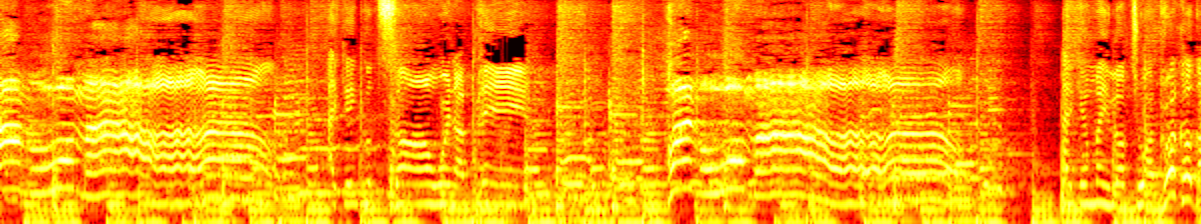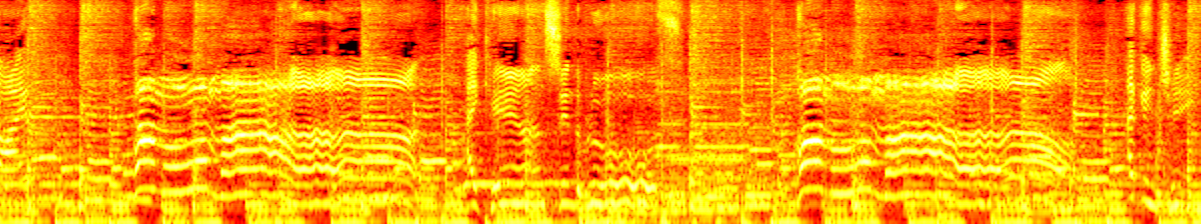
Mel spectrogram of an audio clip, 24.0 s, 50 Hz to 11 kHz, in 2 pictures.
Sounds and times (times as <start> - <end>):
Blues: 0.0 - 24.0
Guitar: 0.0 - 24.0.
